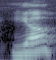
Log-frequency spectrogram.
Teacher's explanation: य वर्ड का उच्चारण तालु से होता है।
